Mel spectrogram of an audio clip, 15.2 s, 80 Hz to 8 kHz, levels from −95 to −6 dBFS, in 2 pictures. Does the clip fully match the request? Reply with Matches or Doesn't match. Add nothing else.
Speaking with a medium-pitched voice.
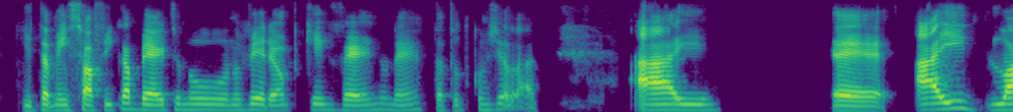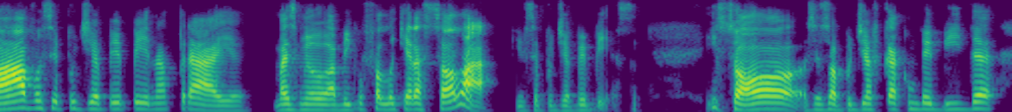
Matches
